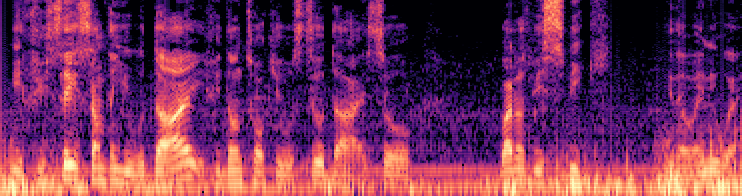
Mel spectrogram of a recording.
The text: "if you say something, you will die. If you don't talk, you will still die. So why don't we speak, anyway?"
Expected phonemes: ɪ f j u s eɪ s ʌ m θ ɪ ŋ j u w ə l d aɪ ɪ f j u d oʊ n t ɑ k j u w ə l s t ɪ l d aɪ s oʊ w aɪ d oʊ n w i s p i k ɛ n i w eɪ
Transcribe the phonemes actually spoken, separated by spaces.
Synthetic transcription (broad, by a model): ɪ f j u s eɪ s ʌ m θ ɪ ŋ j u w ə l d aɪ ɪ f j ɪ d oʊ n t ɑ k j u w ə l s t ɪ l d aɪ s oʊ w aɪ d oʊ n w i s p i k ɛ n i w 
